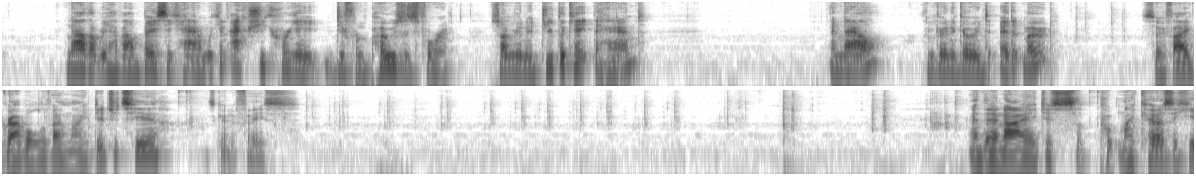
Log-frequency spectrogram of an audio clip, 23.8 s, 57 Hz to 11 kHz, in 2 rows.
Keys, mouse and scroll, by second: 1.5 right click, 2.3 KP_7, 2.9-3.5 scroll down 1, 3.5 shift+d, 6.8 click, 6.9-8.0 middle drag, 7.6-8.0 scroll up 1, 8.0 a, 8.4 middle click, 9.5 shift+middle click, 10.3 Tab, 10.5-12.0 middle drag, 12.0 right click, 12.8 middle click, 13.7 click, 14.4 l, 19.8 KP_1, 20.7 KP_3, 21.2 scroll up 1, 21.7-22.9 shift+middle drag, 22.9 click.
